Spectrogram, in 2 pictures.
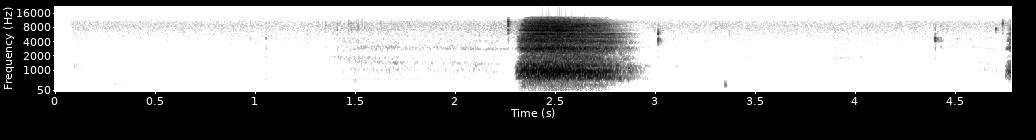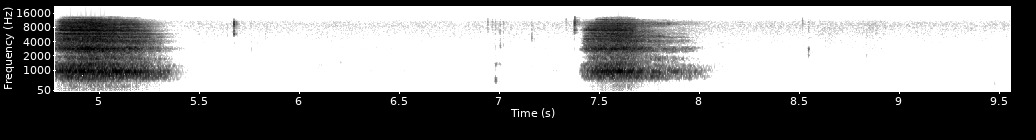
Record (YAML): exhalation_length: 9.6 s
exhalation_amplitude: 6790
exhalation_signal_mean_std_ratio: 0.3
survey_phase: beta (2021-08-13 to 2022-03-07)
age: 45-64
gender: Female
wearing_mask: 'No'
symptom_cough_any: true
symptom_onset: 8 days
smoker_status: Never smoked
respiratory_condition_asthma: false
respiratory_condition_other: false
recruitment_source: REACT
submission_delay: 2 days
covid_test_result: Negative
covid_test_method: RT-qPCR
influenza_a_test_result: Negative
influenza_b_test_result: Negative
